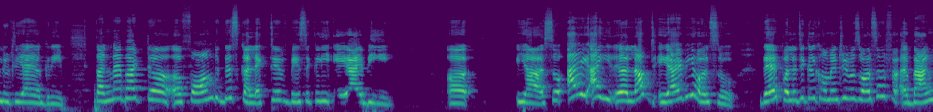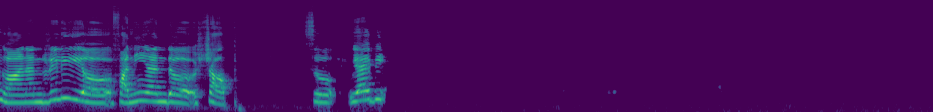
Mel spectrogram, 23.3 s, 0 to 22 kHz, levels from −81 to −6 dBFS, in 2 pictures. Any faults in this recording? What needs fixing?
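Nothing needs fixing: no faults are audible anywhere in the speech.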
